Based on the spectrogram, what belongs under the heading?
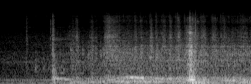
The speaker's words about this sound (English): In a much smaller boat, race announcer Andy Green motors out of Newport Harbor. We're going past Goat Island, and on the left is Fort Adams, and in front of us is the Pell Bridge.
